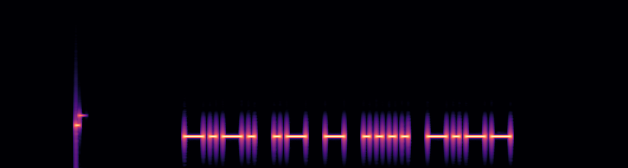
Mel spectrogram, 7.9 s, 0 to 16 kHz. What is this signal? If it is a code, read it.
Morse code, heard as a keyed tone, about 15 wpm, 700 Hz. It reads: CATHY
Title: USA Common Names - Max 5 Letters - 15wpm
